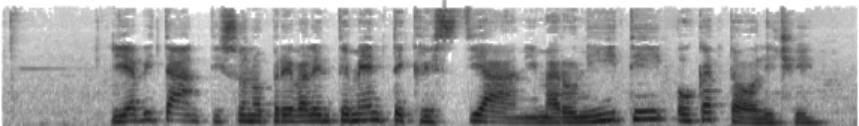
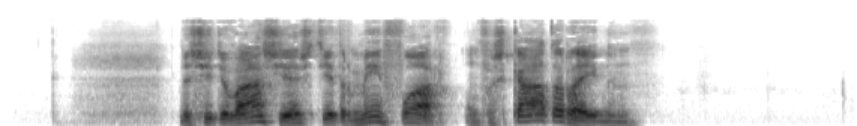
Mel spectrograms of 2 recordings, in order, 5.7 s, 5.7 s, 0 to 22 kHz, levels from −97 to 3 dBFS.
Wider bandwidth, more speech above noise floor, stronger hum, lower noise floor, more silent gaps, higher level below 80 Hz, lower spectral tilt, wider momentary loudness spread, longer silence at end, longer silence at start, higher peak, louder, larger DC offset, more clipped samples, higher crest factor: first, 17 kHz vs 11.5 kHz; second, 31 dB vs 69 dB; neither; second, -44 dBFS vs -86 dBFS; neither; first, -46 dBFS vs -58 dBFS; about the same, -4.5 dB/octave vs -4.5 dB/octave; second, 4 LU vs 15 LU; second, 0.2 s vs 1.5 s; second, 0.05 s vs 1.2 s; about the same, 0 dBFS vs 0 dBFS; first, -13 LUFS vs -18 LUFS; neither; neither; second, 14 dB vs 20 dB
